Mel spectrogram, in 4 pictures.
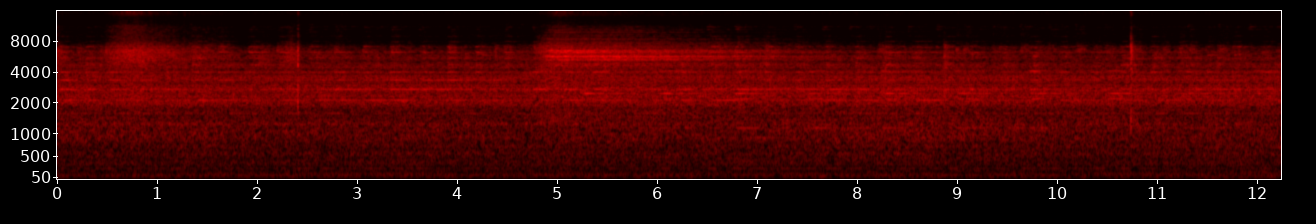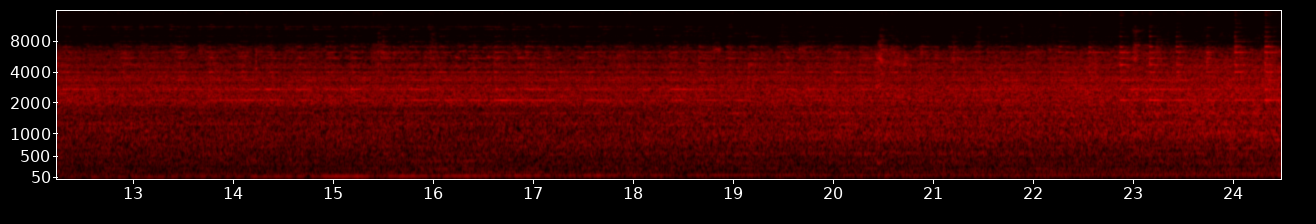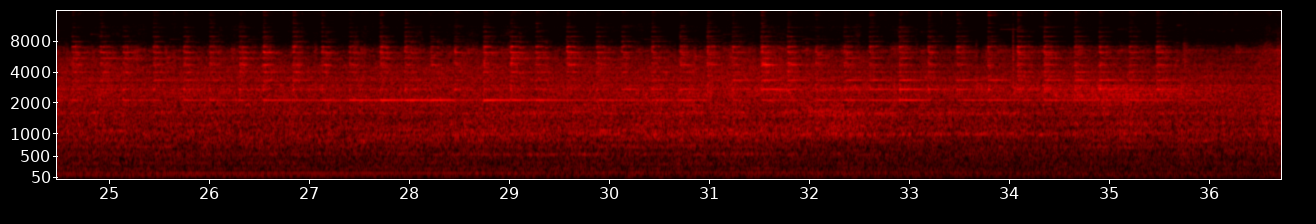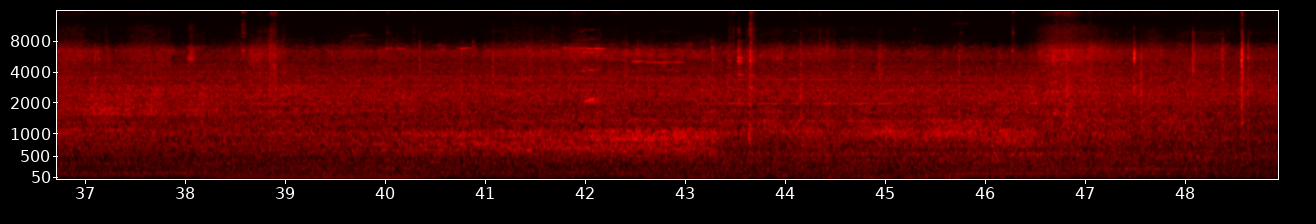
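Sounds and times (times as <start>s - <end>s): crossing warning bell ringing: 0.0s - 48.9s
train rumbling over rails: 0.0s - 48.9s.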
